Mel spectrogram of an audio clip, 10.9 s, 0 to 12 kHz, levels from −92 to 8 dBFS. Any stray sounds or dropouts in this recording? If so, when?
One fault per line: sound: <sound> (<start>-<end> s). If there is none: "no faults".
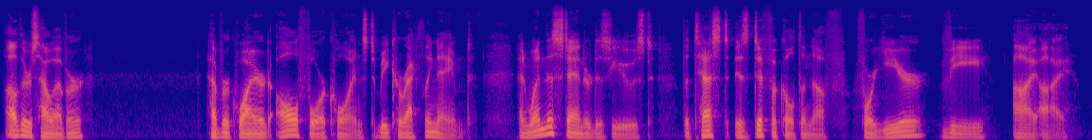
no faults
